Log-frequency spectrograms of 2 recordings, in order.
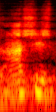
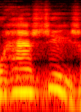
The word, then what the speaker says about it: Ashish: Uh because my name is Ashish. That's how you pronounce it. Ash. So all my life everyone's like, "Oh, hashish." I'm like, "There's no h in front of it, motherfucker." Turned into hash.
